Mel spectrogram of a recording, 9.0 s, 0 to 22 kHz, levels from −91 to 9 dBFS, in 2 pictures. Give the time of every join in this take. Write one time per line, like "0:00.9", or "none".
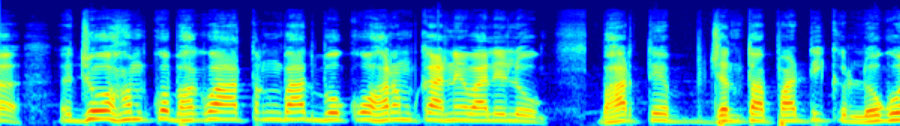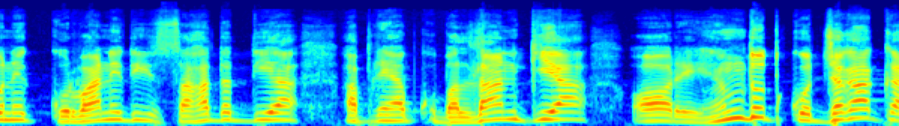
0:02.9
